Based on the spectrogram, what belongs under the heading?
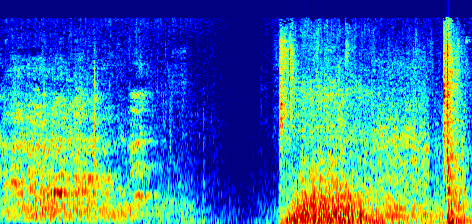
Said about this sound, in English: Oh, isn't that just like a haunted house? Doors moving around, preventing escape.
